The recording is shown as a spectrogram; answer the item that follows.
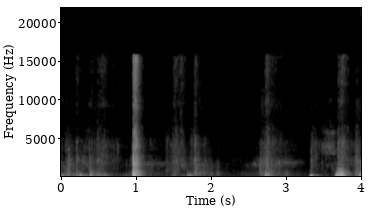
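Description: Plastic bags being handled at a kitchen counter: one sharp click about a second in, then a few short, faint rustles.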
